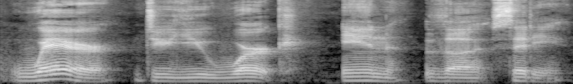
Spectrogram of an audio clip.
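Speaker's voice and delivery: very slow, each word spaced out; slow teacher model for repeating; slow model phrase. Shown as a demonstration. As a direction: say it slowly for the class to repeat. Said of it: "Repiten después de mí".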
